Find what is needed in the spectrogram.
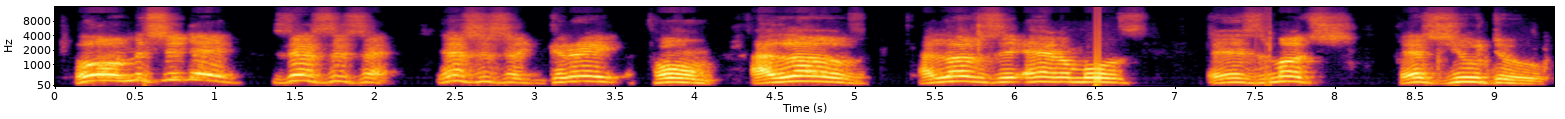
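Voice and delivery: put-on French chef accent. French chef greeting Dave on the morning show, in a French accent. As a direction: play the cheerful French chef, accent laid on thick.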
